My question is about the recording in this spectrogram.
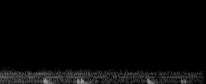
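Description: Heartbeat sound effect, low double thumps about once a second, over a sustained music chord that fades out.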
